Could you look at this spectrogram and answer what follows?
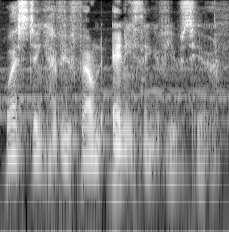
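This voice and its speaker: A man's voice: low voice, expressive, a little fast, a bit bright, soft background music. A man playing a courteous, grave agency director in an audio drama, speaking formally and theatrically.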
